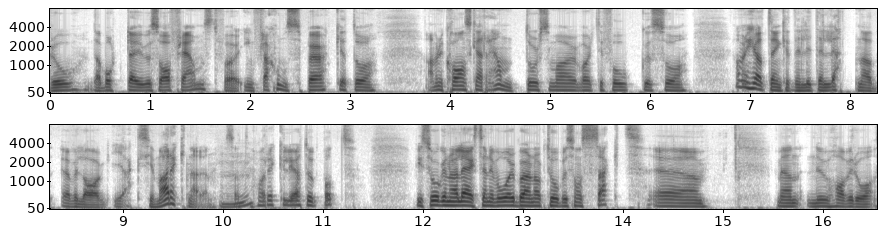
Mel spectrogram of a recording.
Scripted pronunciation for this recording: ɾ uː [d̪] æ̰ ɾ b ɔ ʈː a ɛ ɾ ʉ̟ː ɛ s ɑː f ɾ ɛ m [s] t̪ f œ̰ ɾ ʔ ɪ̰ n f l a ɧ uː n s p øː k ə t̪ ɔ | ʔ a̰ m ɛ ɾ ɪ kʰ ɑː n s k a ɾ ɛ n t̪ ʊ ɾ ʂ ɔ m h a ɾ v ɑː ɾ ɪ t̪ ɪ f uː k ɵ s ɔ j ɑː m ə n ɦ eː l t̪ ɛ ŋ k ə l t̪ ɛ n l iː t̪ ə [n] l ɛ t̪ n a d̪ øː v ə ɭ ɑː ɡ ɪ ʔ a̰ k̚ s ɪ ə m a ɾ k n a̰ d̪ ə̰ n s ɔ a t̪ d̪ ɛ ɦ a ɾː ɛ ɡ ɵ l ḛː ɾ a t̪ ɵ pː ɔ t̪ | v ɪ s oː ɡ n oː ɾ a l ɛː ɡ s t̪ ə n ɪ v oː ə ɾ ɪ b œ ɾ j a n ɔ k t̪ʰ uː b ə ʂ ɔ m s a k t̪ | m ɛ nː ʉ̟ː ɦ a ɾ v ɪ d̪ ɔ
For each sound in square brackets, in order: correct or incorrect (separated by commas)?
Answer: correct, correct, correct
